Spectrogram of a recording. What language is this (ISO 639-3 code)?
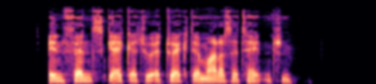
eng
